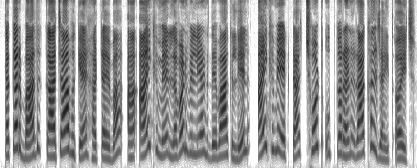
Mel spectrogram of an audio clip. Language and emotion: Maithili, neutral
